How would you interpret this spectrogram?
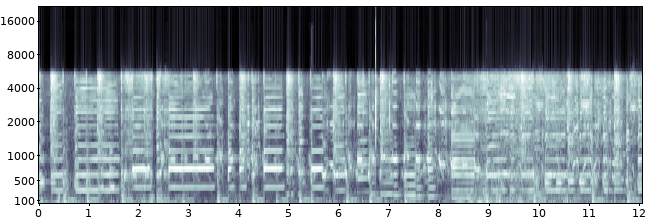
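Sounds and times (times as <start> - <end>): backing music over loudspeaker: 0.0 - 12.0
saxophone melody: 0.0 - 12.0.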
